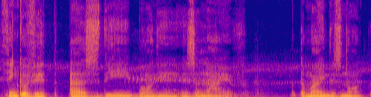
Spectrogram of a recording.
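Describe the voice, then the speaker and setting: A man playing a possessive yet soft-hearted male witch in an intimate ASMR roleplay, speaking gently and haltingly in slightly archaic phrasing. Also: level tone, a little hiss or hum. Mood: somber, reluctant. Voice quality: low, husky, creaky voice.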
